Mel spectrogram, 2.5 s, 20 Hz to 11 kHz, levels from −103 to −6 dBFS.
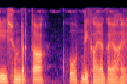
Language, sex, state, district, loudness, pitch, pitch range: Hindi, male, Bihar, Vaishali, -20 LUFS, 110 Hz, 105-115 Hz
